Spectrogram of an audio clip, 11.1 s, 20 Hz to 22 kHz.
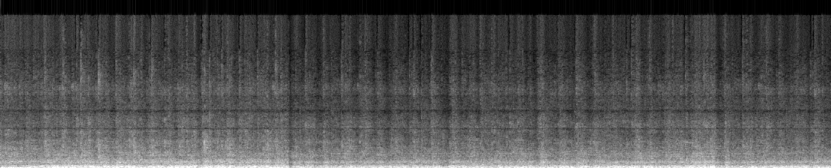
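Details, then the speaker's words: New 406 small-block Chevy nitrous street engine for a Malibu, being tuned on the dyno: a deep, even V8 rumble holding steady with no knocks, ticks or misses; sounds really good. "what do you think on Bob it sounds awesome it sounds really good sounds really good"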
